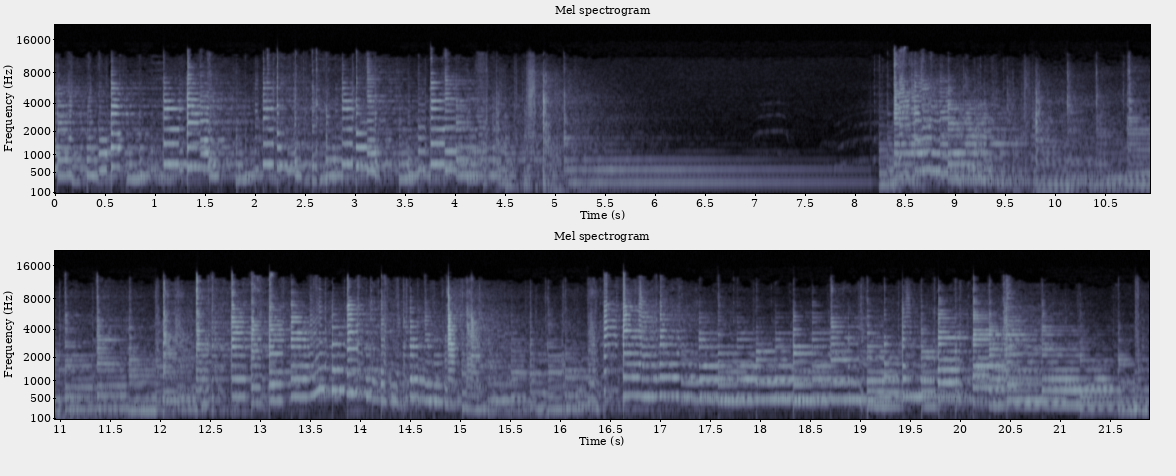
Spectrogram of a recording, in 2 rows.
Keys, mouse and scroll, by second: 0.1 KP_0, 2.0-2.9 typing, 3.3 Return, 4.9 KP_1, 7.6 click, 9.3 scroll down 1, 9.7 scroll up 1, 10.3 middle click, 10.7 scroll down 1, 12.0 j, 12.6 Return, 16.6 Escape, 17.5-18.9 typing, 18.7 click, 21.0 space.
